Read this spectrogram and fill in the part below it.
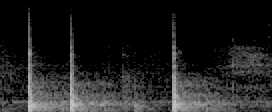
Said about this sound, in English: a deep sea diver who was doing everything he could to find a way for the crew's release thought he heard some tapping on the side of the hull. And he came up against the ship and put his helmet there. And he heard this tapping.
